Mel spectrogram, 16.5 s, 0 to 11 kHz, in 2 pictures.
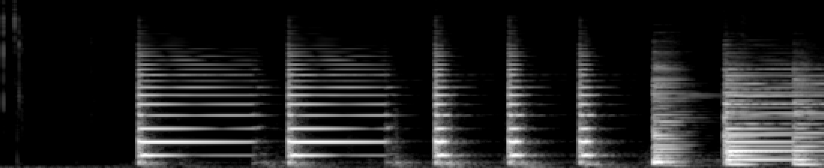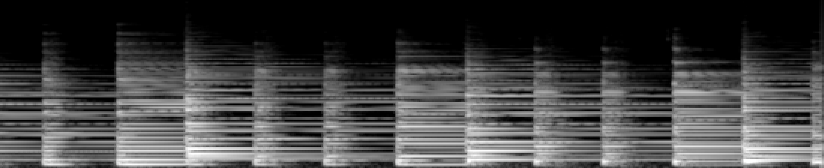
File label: C 4 bars, sax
